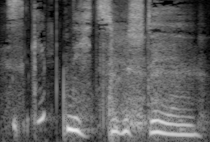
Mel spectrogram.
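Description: An actress playing a proud young princess in a German radio drama, firm and controlled. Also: female voice, on the low side, animated, slow, mellow, slightly rough, no room sound, heavily acted. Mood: guarded denial. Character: proud, steadfast young princess, newly married.

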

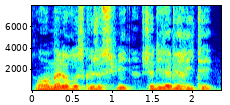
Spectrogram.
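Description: Audiobook role: imperious, anguished queen, performed by a man, raised husky voice, breathless emphatic delivery. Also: medium pitch, moderate pace, dark tone, pitched above the performer's own voice, lightly acted. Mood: anguished outburst. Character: proud, jealous, anguished queen, imperious and feverish. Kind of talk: dramatic audiobook character acting.

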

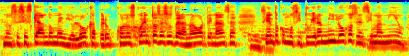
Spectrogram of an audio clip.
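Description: An actress playing a caring, defiant young health worker in a radio drama, speaking earnestly and firmly. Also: female voice, fairly high pitch, steady tone, quick pace, a crowd in the background, lightly acted. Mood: defiant worry. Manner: earnest, firm.

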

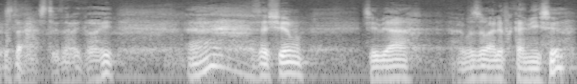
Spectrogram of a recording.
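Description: An actor playing a blustering, uneasy American businessman in a Soviet radio drama, husky and theatrical, hesitant and then emphatic. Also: low-pitched, a little slow, a bit bright, slight background noise. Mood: mock jovial.

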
